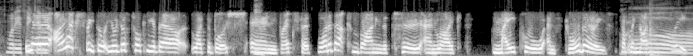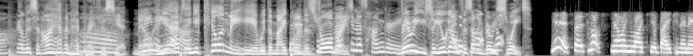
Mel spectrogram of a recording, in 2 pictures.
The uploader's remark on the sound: Phone call of the month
